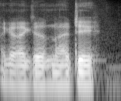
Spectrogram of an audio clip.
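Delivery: low, flat, dead level monotone. Describing a scene and repeating Jack's line, in Jack's flat monotone. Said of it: "He's more monotone".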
